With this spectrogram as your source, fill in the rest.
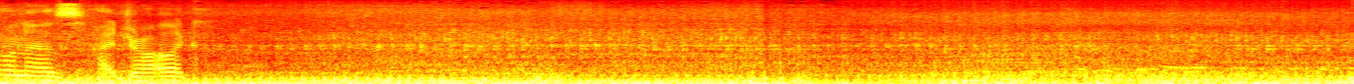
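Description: A tractor engine idles nearby with a steady low rumble.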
